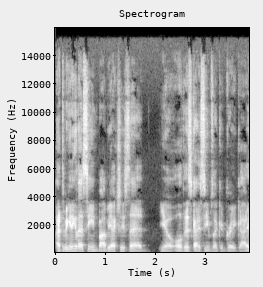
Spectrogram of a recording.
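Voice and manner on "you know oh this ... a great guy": mock sarcastic delivery. Speaker recalling a line said at the start of a scene, mock-sarcastic retelling.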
